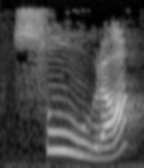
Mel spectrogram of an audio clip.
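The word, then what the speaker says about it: صورة: chapter of the quran sod it is coming a little bit from the flip tongue a little bit behind so it is coming completely from the teeth pay attention to the difference between these two letters another two words could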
